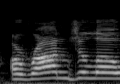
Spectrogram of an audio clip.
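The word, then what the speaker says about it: Orangejello: and lemon jello which their silly parents pronounced around Jello and lamangelo they give this as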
